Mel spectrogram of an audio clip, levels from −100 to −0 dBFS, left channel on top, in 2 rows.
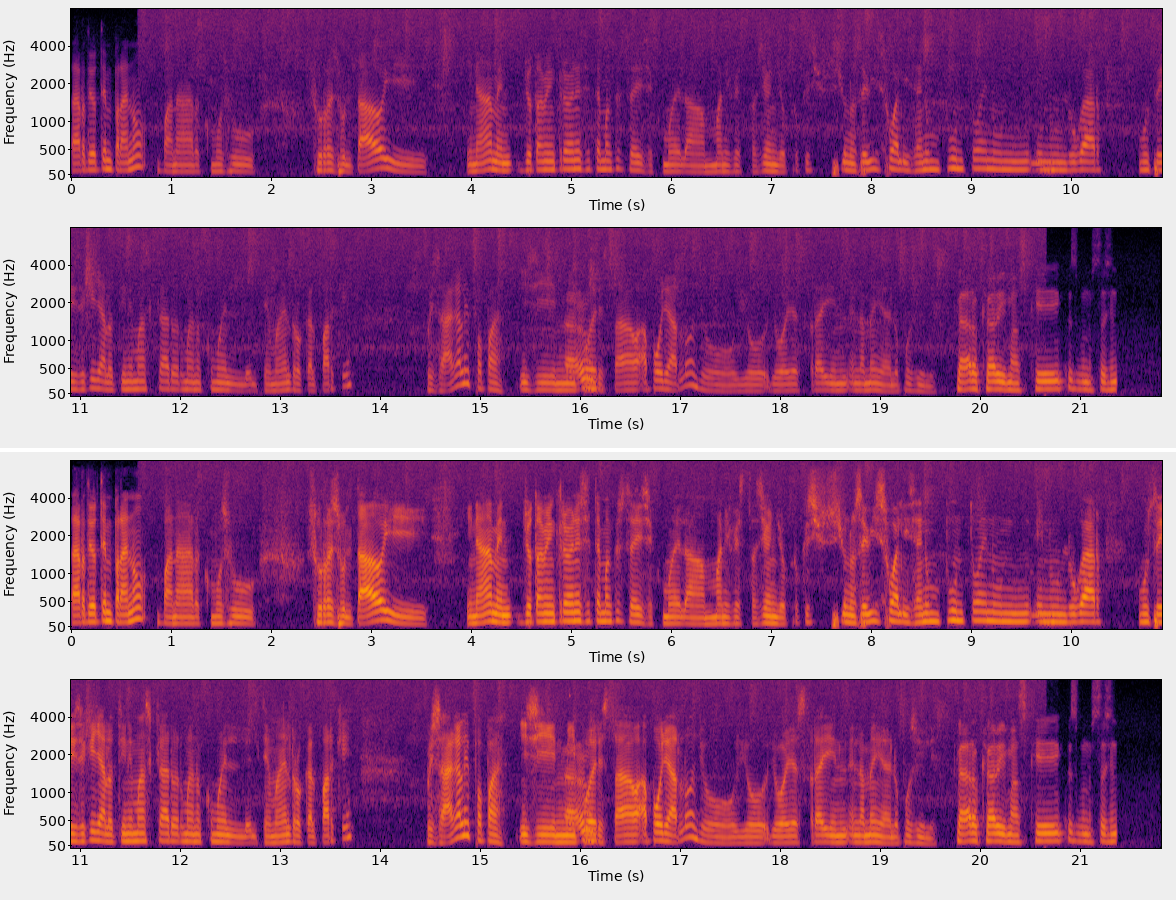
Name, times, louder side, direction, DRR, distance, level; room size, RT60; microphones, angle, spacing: voice 1, 0.0-14.2 14.5-19.6, right 9 dB, 85° right, 0.3 m, -33 dB
Bathtub (filling or washing), 0.7-20.7, left 1 dB, ahead, 6.1 m, -49 dB
voice 2, 15.8-16.2 19.8-21.4, right 3 dB, 40° right, 0.8 m, -33 dB
head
